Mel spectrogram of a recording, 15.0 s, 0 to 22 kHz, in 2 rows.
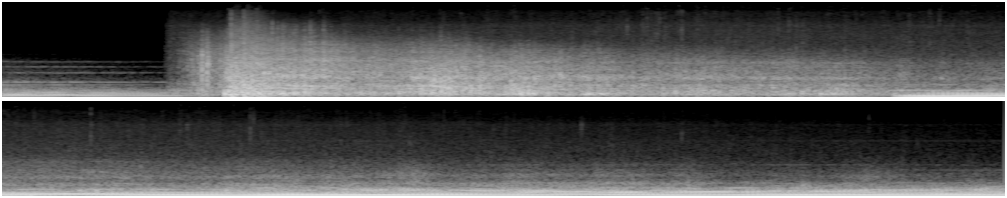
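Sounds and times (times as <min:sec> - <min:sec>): rain-like hiss: 0:01.3 - 0:12.7
sharp thunderclap with rumble: 0:01.4 - 0:11.6
loud low steady drone: 0:06.2 - 0:15.0.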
